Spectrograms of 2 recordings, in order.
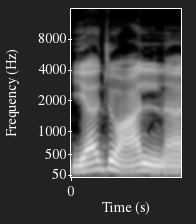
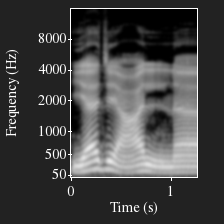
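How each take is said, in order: The two takes are said the same way.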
